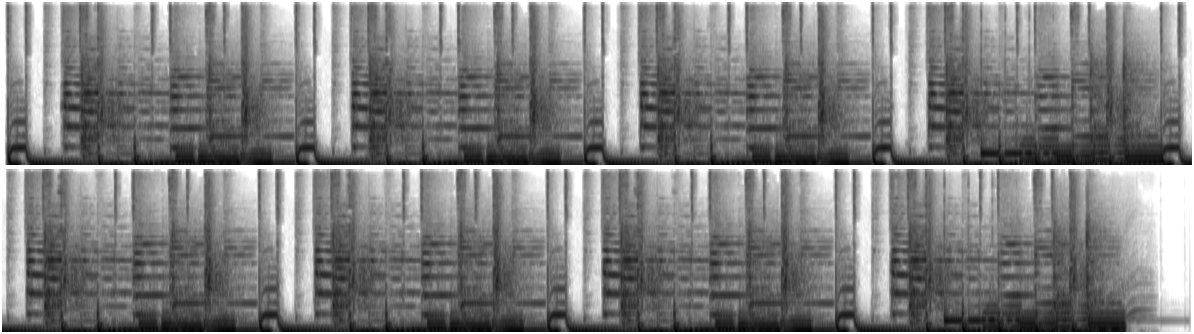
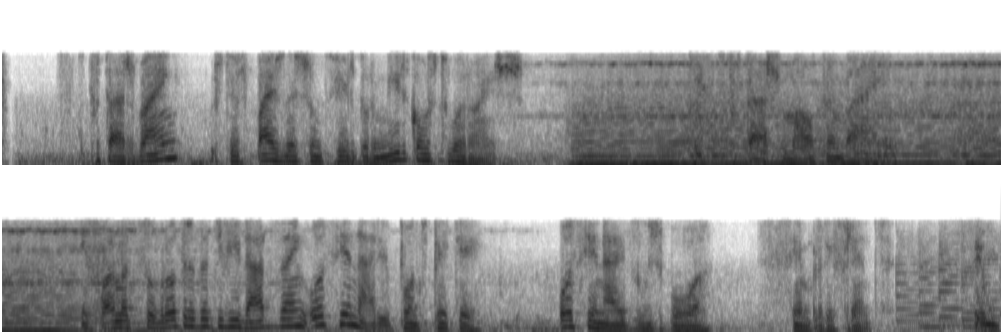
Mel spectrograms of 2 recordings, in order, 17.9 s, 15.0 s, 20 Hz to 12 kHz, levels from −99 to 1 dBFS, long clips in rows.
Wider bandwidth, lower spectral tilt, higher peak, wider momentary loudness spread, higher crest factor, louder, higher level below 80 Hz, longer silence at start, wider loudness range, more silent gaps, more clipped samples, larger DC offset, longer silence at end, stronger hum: first, 11.5 kHz vs 4 kHz; second, -6 dB/octave vs -11 dB/octave; first, 0 dBFS vs -6 dBFS; second, 4 LU vs 10 LU; second, 8 dB vs 14 dB; first, -10 LUFS vs -20 LUFS; first, -12 dBFS vs -26 dBFS; about the same, 0.05 s vs 0 s; about the same, 1 LU vs 3 LU; neither; first, 0.2% vs under 0.1%; neither; first, 0.45 s vs 0 s; neither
